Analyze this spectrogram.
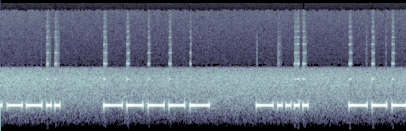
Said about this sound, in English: In CW modulation, we turn the continuous wave of the carrier on and off in a predetermined pattern that the person on the receiving end can understand. Morse code is the pattern of choice for hams. Here's what CW modulation sounds like.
